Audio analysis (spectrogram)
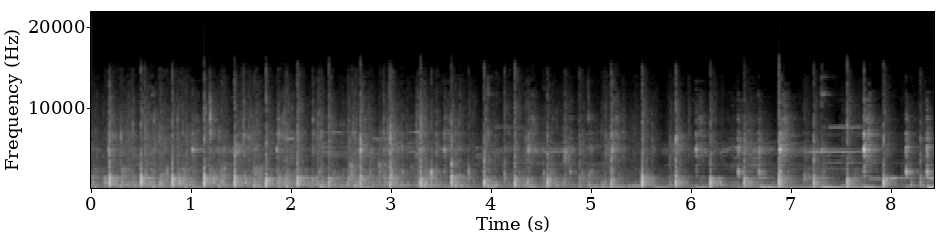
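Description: Audience applause at a foundation's fifth-anniversary ceremony and blood donation camp, a dense, steady patter of many hands clapping that fills the hall with a low rumble underneath.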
